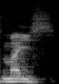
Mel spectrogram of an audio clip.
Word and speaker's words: maïs: Another example is maïs, which is corn. And to not confund with me, because M-A-I-S is me, but M-A-I-S with the tremor on top of the I is pronounced differently, maïs.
